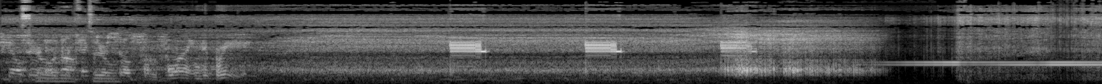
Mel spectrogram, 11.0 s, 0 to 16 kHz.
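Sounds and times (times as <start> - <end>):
rush of noise: 0.0 - 8.9
radio static hiss: 0.0 - 11.0
warbling digital data bursts: 4.5 - 5.0, 5.8 - 6.4.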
